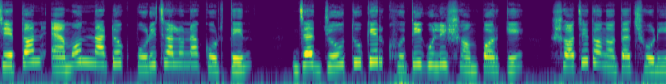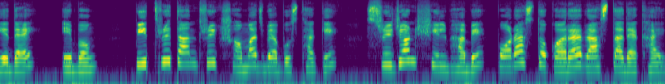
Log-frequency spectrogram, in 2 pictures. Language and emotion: Bengali, neutral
